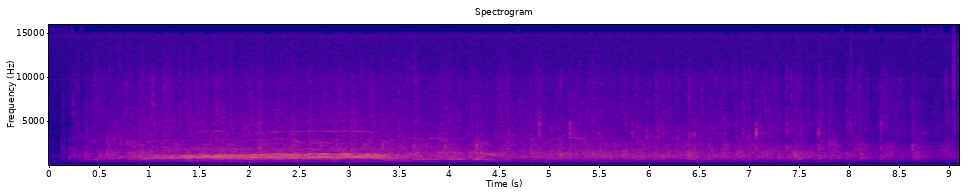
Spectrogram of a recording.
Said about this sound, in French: On peut les applaudir.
